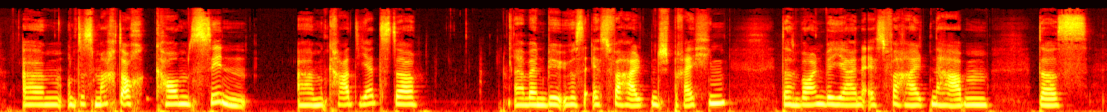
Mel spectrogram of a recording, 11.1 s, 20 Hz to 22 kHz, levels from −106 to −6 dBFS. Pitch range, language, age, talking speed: 195-230 Hz, German, 20-39, 130 wpm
